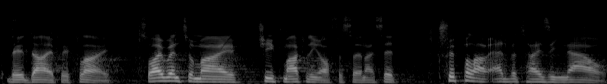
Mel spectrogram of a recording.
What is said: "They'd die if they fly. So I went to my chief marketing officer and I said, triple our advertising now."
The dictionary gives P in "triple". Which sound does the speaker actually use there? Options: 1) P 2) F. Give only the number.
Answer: 1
